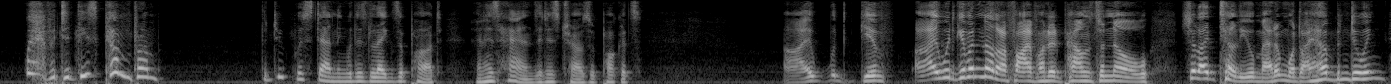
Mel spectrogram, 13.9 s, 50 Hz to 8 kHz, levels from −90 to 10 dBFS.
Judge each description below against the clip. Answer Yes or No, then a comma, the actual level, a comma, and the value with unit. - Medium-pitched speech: Yes, medium, 165 Hz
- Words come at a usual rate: Yes, average, 175 wpm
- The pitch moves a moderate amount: No, wide, 8.2 semitones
